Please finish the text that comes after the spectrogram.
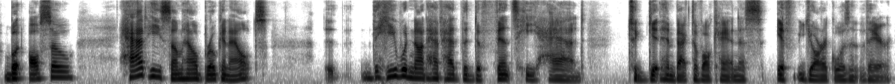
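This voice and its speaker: A man's voice: medium pitch, slow pace, no echo, clean studio sound. A man hosting a podcast, moving between storytelling narration and casual discussion. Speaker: podcast host.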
